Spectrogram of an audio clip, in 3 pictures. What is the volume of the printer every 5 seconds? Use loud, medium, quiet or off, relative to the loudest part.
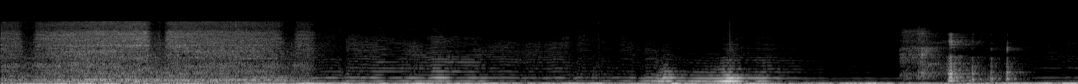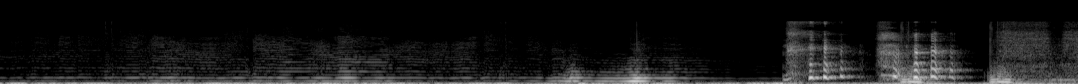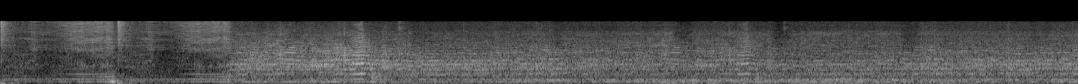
loud, off, off, off, medium, loud, loud.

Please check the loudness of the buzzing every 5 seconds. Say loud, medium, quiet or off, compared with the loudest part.
quiet, loud, quiet, loud, loud, loud, loud.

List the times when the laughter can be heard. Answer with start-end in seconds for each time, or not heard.
9.0-10.1, 18.6-20.4.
